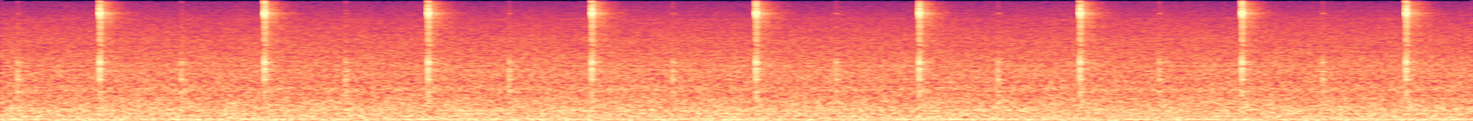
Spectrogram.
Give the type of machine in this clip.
valve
